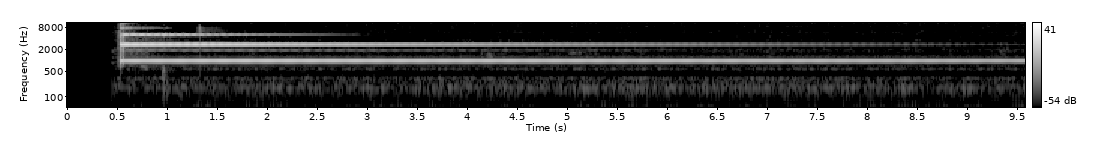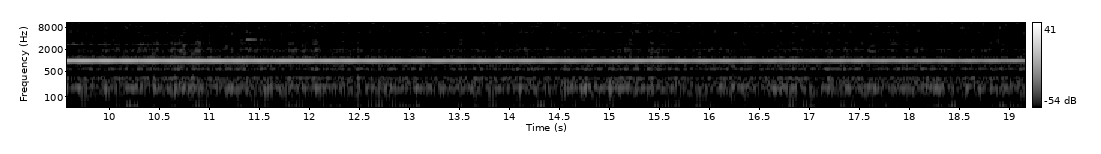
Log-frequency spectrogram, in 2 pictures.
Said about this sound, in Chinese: 待会钟声响起的时候，我们便开始这个练习。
